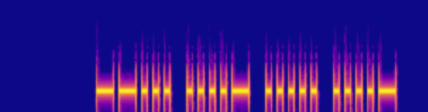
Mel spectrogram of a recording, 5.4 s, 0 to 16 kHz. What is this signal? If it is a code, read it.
Morse code, heard as a keyed tone, about 17 wpm, 700 Hz. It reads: 7454
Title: Numbers - 4-Digit 17wpm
